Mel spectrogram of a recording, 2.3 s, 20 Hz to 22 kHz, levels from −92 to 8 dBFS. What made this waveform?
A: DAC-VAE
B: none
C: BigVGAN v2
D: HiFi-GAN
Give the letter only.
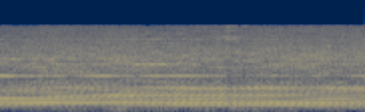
A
